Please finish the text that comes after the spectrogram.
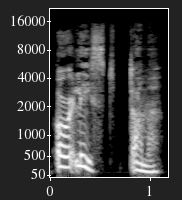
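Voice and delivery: ordinary delivery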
